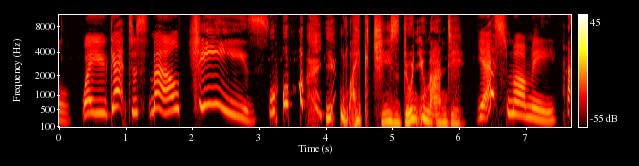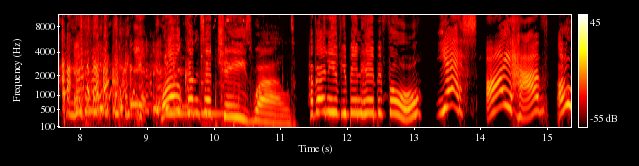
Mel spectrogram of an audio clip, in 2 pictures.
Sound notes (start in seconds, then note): 3.2 giggling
